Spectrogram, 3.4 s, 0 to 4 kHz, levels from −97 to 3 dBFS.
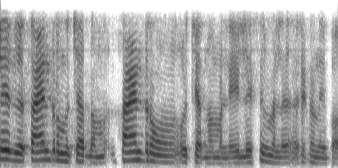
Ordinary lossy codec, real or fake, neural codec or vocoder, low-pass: none; fake; codec, 16 kHz, 6 kbps, DAC; 3.6 kHz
